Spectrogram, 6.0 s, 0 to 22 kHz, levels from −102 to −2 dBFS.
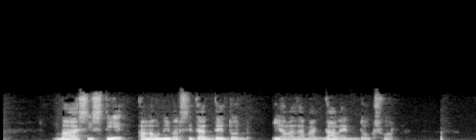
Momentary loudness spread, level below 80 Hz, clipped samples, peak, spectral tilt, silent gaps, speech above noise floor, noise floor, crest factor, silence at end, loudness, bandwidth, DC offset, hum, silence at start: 22 LU; -54 dBFS; under 0.1%; -2 dBFS; -5 dB/octave; none; 56 dB; -72 dBFS; 16 dB; 0.4 s; -16 LUFS; 7.8 kHz; under 0.1%; none; 0.7 s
